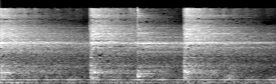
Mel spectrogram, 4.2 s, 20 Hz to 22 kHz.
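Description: EZDrummer 2 sampled drum kit previewing a metal intro groove: crash cymbal struck together with the kick drum twice, about a second and a half apart, each crash ringing out and fading.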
